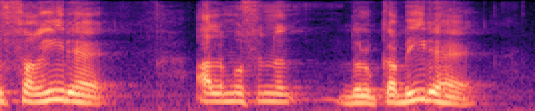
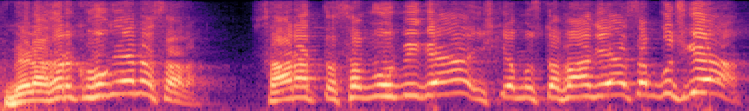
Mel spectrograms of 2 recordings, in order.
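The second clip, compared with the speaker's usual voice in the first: each line higher, ending in a cry; climbing lament; 7 semitones higher than usual. Real, not acted. Preacher to congregation, rising outraged lament.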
